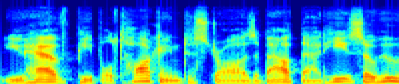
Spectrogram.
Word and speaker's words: Strauss: who he was but straws um to use the even though it's spelled Strauss it's pronounced straws um but uh he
